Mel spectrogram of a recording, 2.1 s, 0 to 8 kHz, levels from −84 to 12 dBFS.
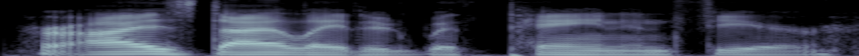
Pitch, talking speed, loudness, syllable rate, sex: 105 Hz, 195 wpm, -21 LUFS, 4.6 syllables/s, male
